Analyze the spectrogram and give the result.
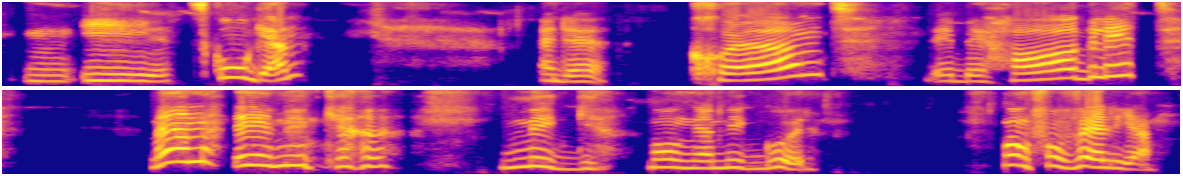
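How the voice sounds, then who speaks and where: Woman, language teacher, slow careful vlog speech, outdoors on a forest path, dry close sound. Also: high-pitched, darkish tone, dry recording.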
